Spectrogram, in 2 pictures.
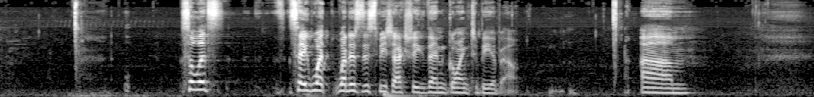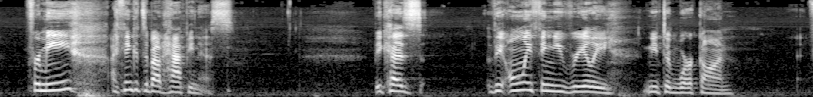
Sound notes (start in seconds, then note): none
